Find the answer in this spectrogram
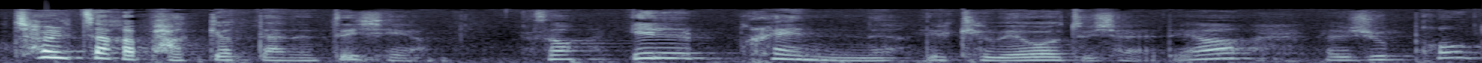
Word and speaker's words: prenne: 이렇게 물어보시는데 자, 이거는요 그냥 발음의 이유예요. 사실은 펑 비음 나죠? 자, 여기서는 비음 안 나게 해주려고 그러는 거예요. 왜 비음을 안 나게 해주냐면요. EN 때 발음 자체가 어미가 발음이 없기 때문에 발음의 균형을 맞춰주기 위해서 이 앞에 에 발음을 나게 해주기 위해서 N 두 번 써준 거죠. 비음을 없애준 거죠.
